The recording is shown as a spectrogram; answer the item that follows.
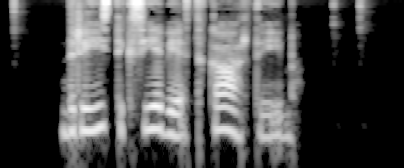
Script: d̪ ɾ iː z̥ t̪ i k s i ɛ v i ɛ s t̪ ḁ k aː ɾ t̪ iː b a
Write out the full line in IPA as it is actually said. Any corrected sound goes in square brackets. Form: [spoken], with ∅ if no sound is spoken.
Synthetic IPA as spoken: d̪ ɾ iː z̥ t̪ i k s i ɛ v i ɛ s t̪ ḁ k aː ɾ t̪ iː b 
